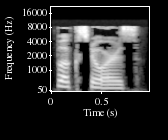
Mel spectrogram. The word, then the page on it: bookstores: British English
